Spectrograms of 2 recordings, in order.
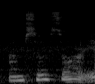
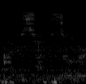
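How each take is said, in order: First: Softer, soothing apology; softly apologetic. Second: Barely audible whisper; whispered apology. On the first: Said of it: "you keep lowering your voice". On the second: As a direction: drop all the way to a whisper to calm them. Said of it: "you just keep lowering your voice". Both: Shown as a demonstration.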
